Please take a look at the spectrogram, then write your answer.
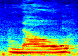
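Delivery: ordinary talk, nothing marked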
